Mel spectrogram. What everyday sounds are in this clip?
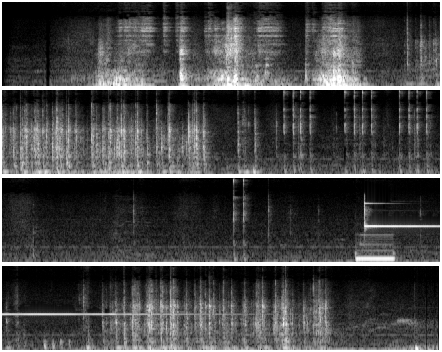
keyboard typing, phone ringing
